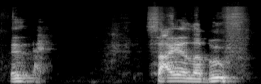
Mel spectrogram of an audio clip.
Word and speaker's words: Shia LaBeouf: Shia LaBeouf. That's how you pronounce it, Rob.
